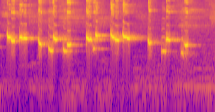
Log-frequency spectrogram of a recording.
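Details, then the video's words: Male straw-headed bulbul singing eagerly and loudly in ropel style: a steady stream of rich, liquid whistles, each note swooping down or up, delivered several per second without break. "Burung Cucak Rowo Jantan Gacor Suara Lantang ROPEL"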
